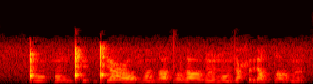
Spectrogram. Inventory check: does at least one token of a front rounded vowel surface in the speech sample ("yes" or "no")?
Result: no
